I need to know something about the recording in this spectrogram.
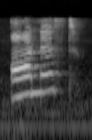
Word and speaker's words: honest: use article a next honest man the H in honest is silent so the word starts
